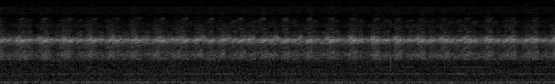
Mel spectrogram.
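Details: Countryside frog chorus on the eve of rain: countless croaking frogs pulse rapidly and unevenly, a constant trilling mass of calls with a faint low hum beneath.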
